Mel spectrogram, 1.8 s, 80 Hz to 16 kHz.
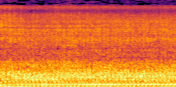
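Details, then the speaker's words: Small single-cylinder lawn mower/generator engine after the carburetor fuel shutoff solenoid was freed with WD-40 and reinstalled: steady, even, fast putter with no stumbling; normal running after the fix. "tighten it up plug it back up and it will start up just fine as long as that solenoid is working like I just showed you this engine is now cranking up fine"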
